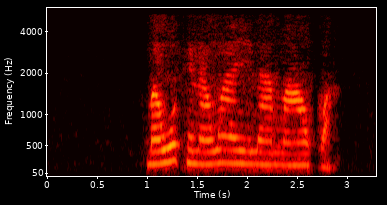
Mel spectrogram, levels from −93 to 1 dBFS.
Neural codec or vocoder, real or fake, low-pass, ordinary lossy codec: none; real; 5.4 kHz; AAC, 24 kbps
